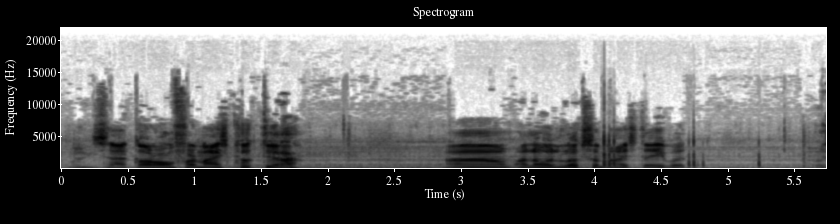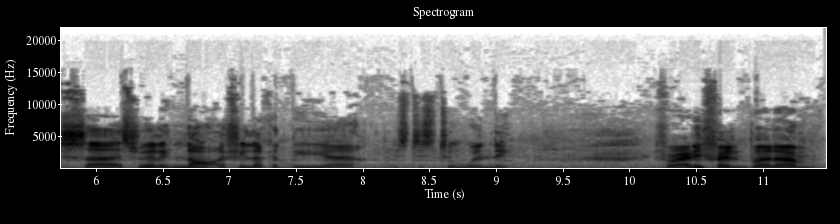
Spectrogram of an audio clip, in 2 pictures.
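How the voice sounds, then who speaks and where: A man's voice: mid-range voice, a little hiss or hum. A man, a CB radio hobbyist, chatting casually and rambling with lots of fillers from inside a parked vehicle. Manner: relaxed, rambling, many fillers. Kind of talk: casual chat to camera.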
